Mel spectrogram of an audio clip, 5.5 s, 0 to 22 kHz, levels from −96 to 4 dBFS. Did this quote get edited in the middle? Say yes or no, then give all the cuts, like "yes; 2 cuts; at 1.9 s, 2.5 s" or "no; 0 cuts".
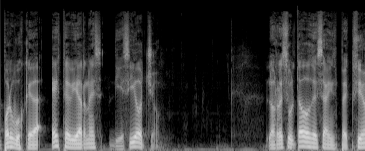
no; 0 cuts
